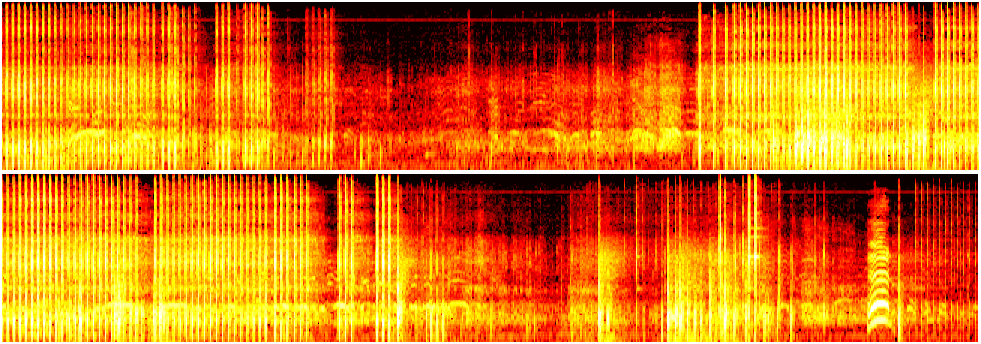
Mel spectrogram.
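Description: Paintball markers firing rapid streams of shots in a close exchange of fire. There is a burst over the first few seconds, then a long unbroken stream from about nine to seventeen seconds in, then shorter bursts near the end.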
